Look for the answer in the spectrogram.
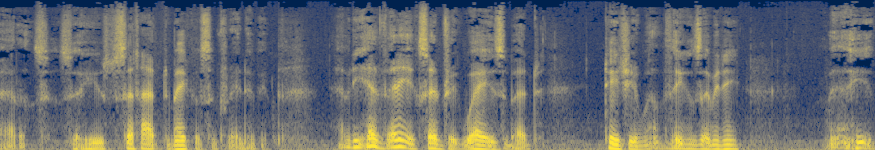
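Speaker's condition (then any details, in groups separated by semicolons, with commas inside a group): Muscular dystrophy; progressive, death predicted at 16 but now nearly 70, wheelchair user, walked earlier; gradually able to do less, helped around by carers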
